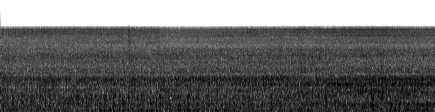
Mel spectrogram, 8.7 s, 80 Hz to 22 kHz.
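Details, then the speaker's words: 2006 Lincoln Town Car V8, just started cold, idling: steady whir with light fast rattle, occasional knock; persisted after plugs, coils, pulleys, alternator, belt, oil and cam sensor were changed; failing harmonic balancer, nothing visible. "You can hear it now as I just started it, but it is a harmonic balancer. I'll start doing it after it warms up a little bit. You can hear it rattling right now."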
